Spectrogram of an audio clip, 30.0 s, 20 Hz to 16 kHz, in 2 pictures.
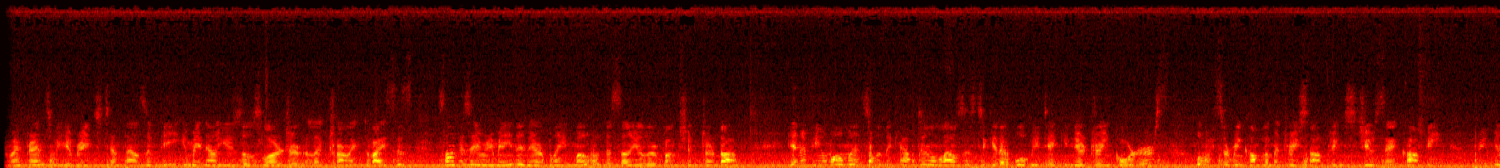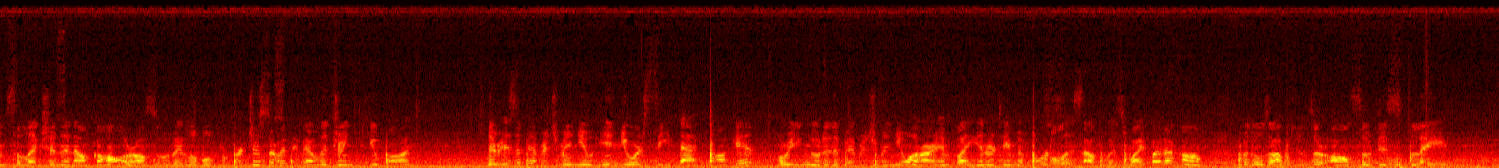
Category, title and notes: Sound effects > Vehicles
During a Southwest commercial airline flight, a flight attendant makes an announcement upon reaching 10,000ft altitude. "You may now use electronic devices..." etc. Drone of jet engines can also be heard.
